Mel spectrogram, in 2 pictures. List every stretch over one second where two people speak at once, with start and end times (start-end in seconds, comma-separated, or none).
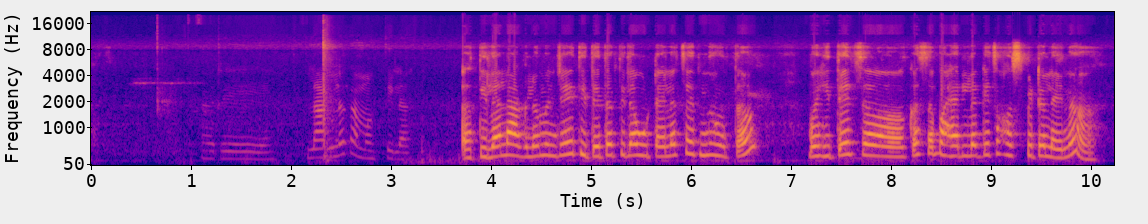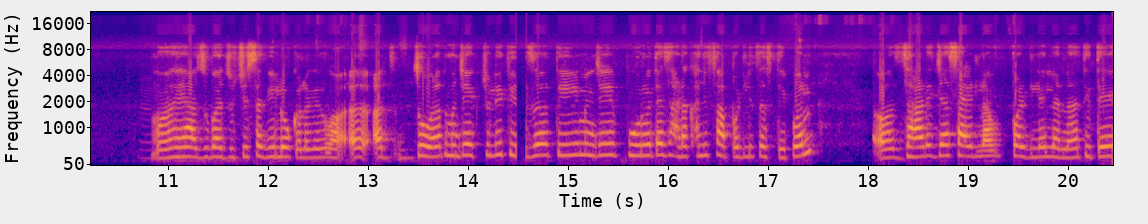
none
